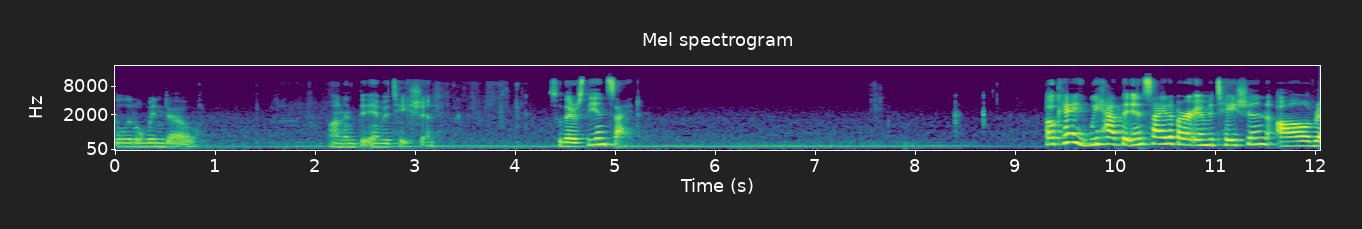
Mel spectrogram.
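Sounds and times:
low electrical hum: 0.0 - 12.0
card rustling: 1.4 - 4.3, 7.5 - 8.9.

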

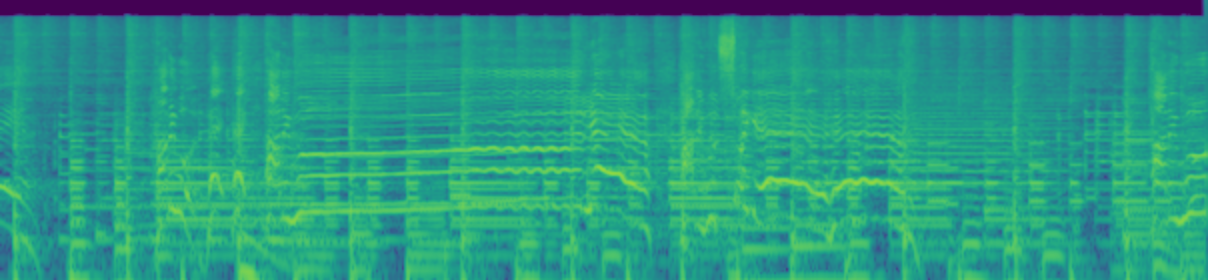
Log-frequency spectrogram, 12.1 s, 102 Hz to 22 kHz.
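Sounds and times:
live funk band playing: 0.0 - 12.0
drum hits: 0.2 - 12.0.

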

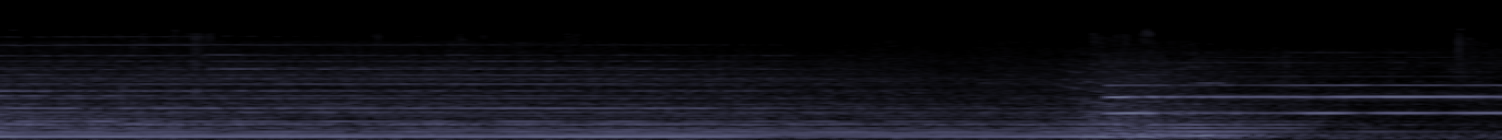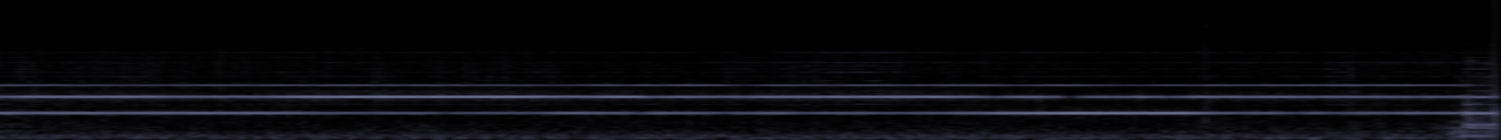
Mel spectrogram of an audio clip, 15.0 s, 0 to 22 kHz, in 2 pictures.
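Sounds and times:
instrument holding long high note: 0.0 - 3.7, 5.4 - 15.0
orchestra playing low notes: 0.0 - 8.8.

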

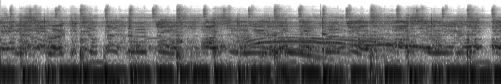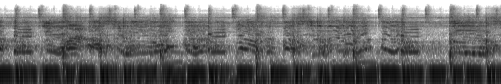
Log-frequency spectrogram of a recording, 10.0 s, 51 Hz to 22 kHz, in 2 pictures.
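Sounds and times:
heavy repeating bass line: 0.0 - 9.5
guitar: 0.0 - 9.9
drum beat with cymbals: 0.0 - 10.0.

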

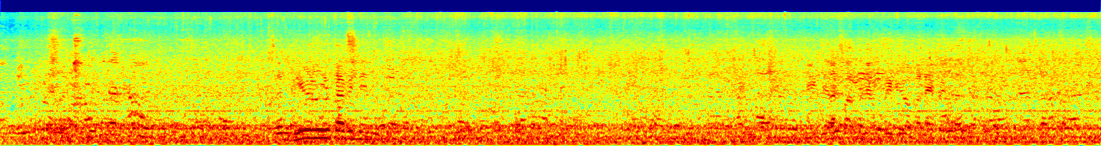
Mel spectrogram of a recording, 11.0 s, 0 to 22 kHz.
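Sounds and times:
ferry engine rumbling: 0.0 - 11.0.

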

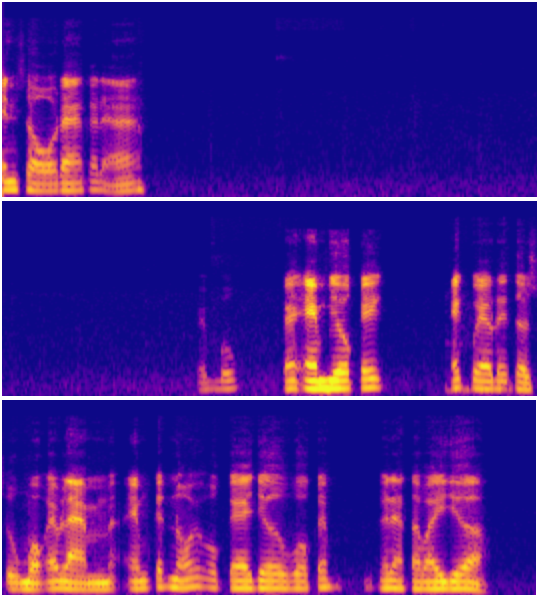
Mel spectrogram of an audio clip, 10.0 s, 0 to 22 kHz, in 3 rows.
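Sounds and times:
man speaking: 0.0 - 1.0, 4.6 - 9.8
background hiss and hum: 0.0 - 10.0.

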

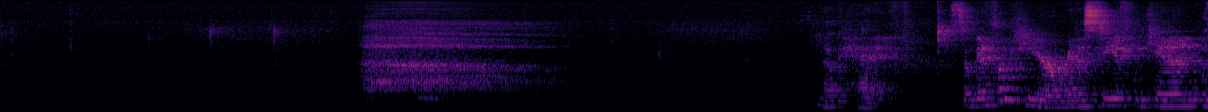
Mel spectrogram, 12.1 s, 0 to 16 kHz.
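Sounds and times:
person exhaling: 3.6 - 5.8.

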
